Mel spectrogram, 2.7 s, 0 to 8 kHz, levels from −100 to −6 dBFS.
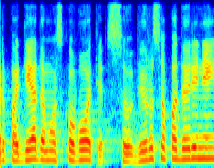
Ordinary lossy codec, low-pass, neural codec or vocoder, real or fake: Opus, 32 kbps; 7.2 kHz; none; real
